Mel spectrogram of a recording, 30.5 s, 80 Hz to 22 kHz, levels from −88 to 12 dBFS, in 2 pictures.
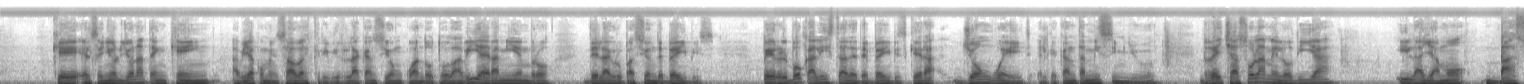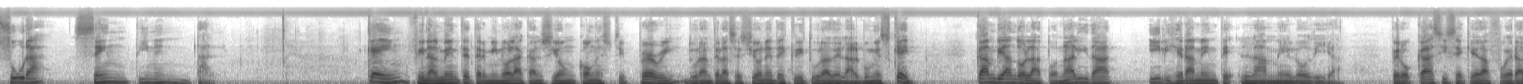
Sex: male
